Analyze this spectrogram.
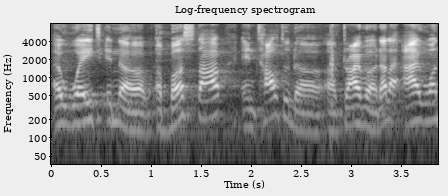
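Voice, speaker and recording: A man with a fairly high voice speaks with a Vietnamese accent. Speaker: community college alumnus speaker. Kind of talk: personal testimony speech. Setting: alumni dinner event with audience. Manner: halting, many fillers.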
